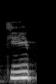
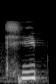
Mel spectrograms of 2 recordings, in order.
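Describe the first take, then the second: First: The k is said without a puff of air. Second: The k is said with a puff of air. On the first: The speaker calls it wrong. "कीप नहीं कहेंगे" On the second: The speaker calls it right. "खीप कहेंगे"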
